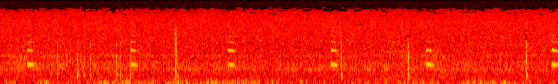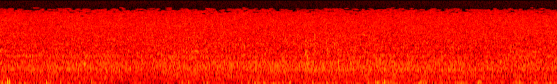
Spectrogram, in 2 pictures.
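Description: Black-winged stilt giving short, nasal, yelping notes, singly or in pairs, through the first six seconds, then fading, over a constant low rumble of wind.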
